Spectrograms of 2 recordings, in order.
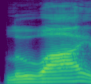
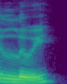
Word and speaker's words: Loay: but when it comes in when we converse Loui it's like so you can call me Louie okay I said in the US so many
